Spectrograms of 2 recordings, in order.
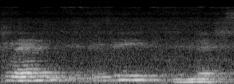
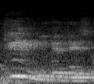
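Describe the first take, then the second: First: The first syllable does not sound like clean. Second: The first syllable sounds like the word clean. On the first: The speaker calls it right. "Because the pronunciation is cleanliness" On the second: The speaker calls it wrong. "But you never say the cleanliness of this room. Wrong"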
